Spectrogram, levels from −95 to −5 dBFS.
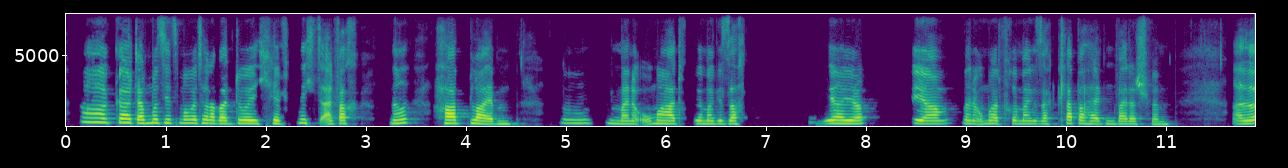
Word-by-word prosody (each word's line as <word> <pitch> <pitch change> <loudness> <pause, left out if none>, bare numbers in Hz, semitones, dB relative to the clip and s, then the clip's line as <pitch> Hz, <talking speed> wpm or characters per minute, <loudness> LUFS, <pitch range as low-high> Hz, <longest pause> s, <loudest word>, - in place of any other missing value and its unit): Ah 305 -2 +2
Gott, 275 -2 +3
da 240 - +7
muss 255 +2 +1
ich - - -5
jetzt 255 0 -2
momentan 245 -1 +1
aber 215 -1 +4
durch. 220 +1 +3
Hilft 215 -5 0
nichts, 250 -2 -5
einfach, 215 +2 +1 0.3
ne, 245 +4 0 0.2
hart 230 -1 +4
bleiben, 190 -4 +2 0.4
ne? 235 -1 -8
Meine 195 -4 -3
Oma 210 +3 0
hat 200 0 +1
früher 210 - -2
immer 205 -1 -2
gesagt 205 0 -1 0.6
ja, 225 -6 +1
ja, 215 0 +3 0.5
ja, 205 -2 +2
meine 215 -3 -3
Oma 210 +3 -3
hat 205 0 -4
früher 215 - -5
immer 200 -1 -3
gesagt: 195 0 -6
„Klappe 225 -2 0
halten, 195 -1 -4
weiter 185 0 -1
schwimmen.“ 170 -2 -8 0.6
Also 205 +3 +2
215 Hz, 180 wpm, -20 LUFS, 200-235 Hz, 0.6 s, da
